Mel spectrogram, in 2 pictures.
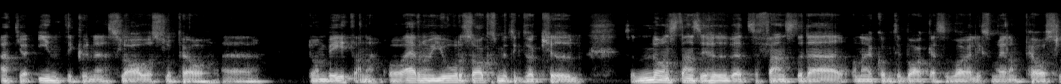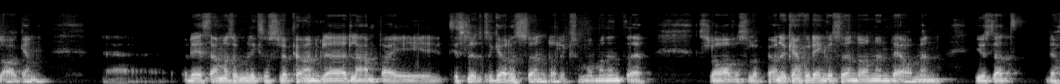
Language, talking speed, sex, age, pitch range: English, 230 wpm, male, 30-49, 75-90 Hz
